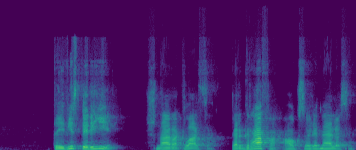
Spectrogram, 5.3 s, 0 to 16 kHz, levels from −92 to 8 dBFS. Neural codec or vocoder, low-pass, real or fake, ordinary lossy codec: none; 14.4 kHz; real; Opus, 16 kbps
